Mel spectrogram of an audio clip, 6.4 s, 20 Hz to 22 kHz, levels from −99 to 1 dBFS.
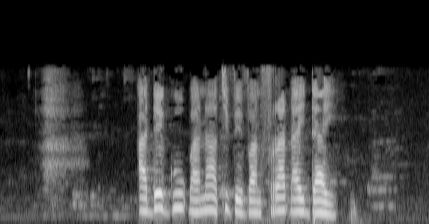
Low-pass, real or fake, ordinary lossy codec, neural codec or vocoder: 7.2 kHz; real; AAC, 48 kbps; none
